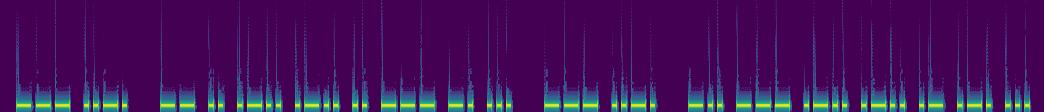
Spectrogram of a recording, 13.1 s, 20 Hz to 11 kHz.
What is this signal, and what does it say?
Morse code, heard as a keyed tone, about 20 wpm, 700 Hz. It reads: OF MILLIONS OF DOLLARS
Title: Sentences with 5-Word Phrases - 20wpm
